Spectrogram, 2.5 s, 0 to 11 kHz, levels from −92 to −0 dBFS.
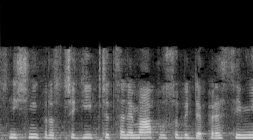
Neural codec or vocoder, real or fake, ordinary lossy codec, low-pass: codec, 16 kHz, 2 kbps, FunCodec, trained on LibriTTS, 25 frames a second; fake; AAC, 32 kbps; 7.2 kHz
